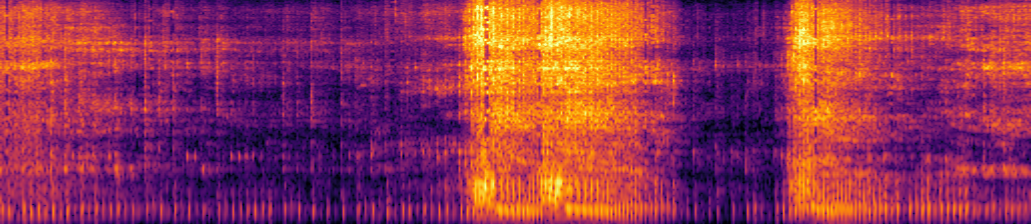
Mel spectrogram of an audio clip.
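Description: A Delta moped's small engine idles steadily up close, revving twice in loud, rougher bursts, with a mechanical clatter running underneath throughout.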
